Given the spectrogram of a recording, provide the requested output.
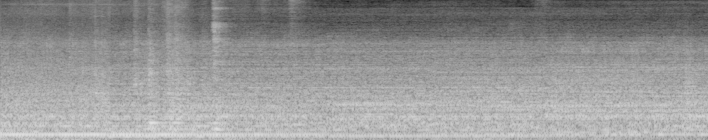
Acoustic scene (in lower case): elevator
